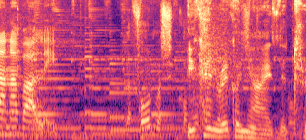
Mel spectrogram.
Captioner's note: speaks italian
